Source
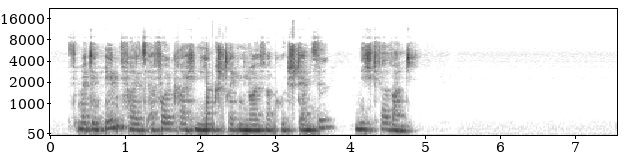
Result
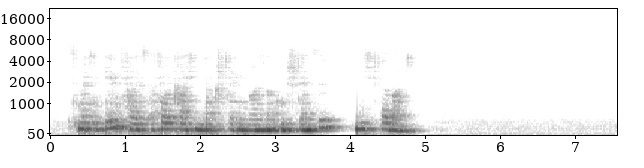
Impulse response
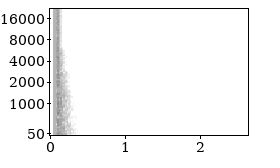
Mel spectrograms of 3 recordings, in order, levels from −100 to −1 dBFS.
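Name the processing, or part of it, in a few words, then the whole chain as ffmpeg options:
television next door: -filter_complex "[0:a]acompressor=threshold=0.00891:ratio=5,lowpass=580[s0];[1:a]atrim=start_sample=2205[s1];[s0][s1]afir=irnorm=-1:irlink=0,asettb=1/sr,asplit=3[s2][s3][s4];[s2]atrim=end=2.734[s5];[s3]atrim=start=2.73:end=4.08,asetpts=PTS-STARTPTS,afade=t=in:d=0.004:c=qsin,afade=t=out:st=1.346:d=0.004:c=qsin,lowshelf=f=110:t=q:w=3:g=-13.5[s6];[s4]atrim=start=4.076[s7];[s5][s6]acrossfade=d=0.004:c1=hsin:c2=qsin[s8];[s8][s7]acrossfade=d=0.004:c1=qsin:c2=hsin,volume=1.68"

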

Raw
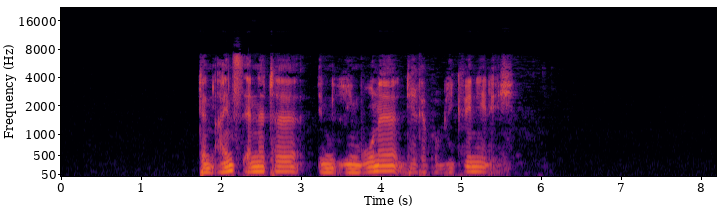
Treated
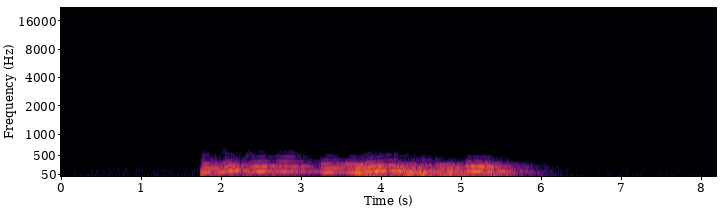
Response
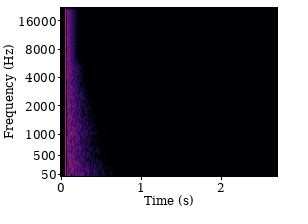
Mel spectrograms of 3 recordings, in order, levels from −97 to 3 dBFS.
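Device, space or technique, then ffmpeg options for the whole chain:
club heard from the street: -filter_complex "[0:a]asettb=1/sr,asplit=3[s0][s1][s2];[s0]atrim=end=3.674[s3];[s1]atrim=start=3.67:end=5.49,asetpts=PTS-STARTPTS,afade=t=in:d=0.004:c=qsin,afade=t=out:st=1.816:d=0.004:c=qsin,aemphasis=mode=reproduction:type=riaa[s4];[s2]atrim=start=5.486[s5];[s3][s4]acrossfade=d=0.004:c1=hsin:c2=qsin[s6];[s6][s5]acrossfade=d=0.004:c1=qsin:c2=hsin,alimiter=limit=0.0944:level=0:latency=1:release=165,lowpass=f=200:w=0.5412,lowpass=f=200:w=1.3066[s7];[1:a]atrim=start_sample=2205[s8];[s7][s8]afir=irnorm=-1:irlink=0"

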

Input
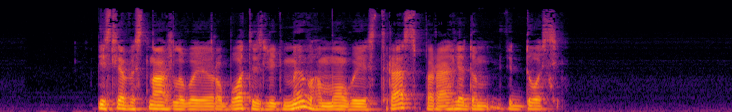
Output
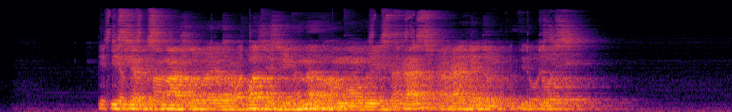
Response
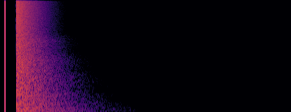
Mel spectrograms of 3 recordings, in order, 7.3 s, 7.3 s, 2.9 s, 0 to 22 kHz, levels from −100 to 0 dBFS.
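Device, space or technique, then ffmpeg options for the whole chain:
bathroom: -filter_complex "[0:a]asettb=1/sr,asplit=3[s0][s1][s2];[s0]atrim=end=1.624[s3];[s1]atrim=start=1.62:end=3.25,asetpts=PTS-STARTPTS,afade=t=in:d=0.004:c=qsin,afade=t=out:st=1.626:d=0.004:c=qsin,equalizer=f=100:t=o:w=0.33:g=9,equalizer=f=315:t=o:w=0.33:g=-5,equalizer=f=630:t=o:w=0.33:g=11,equalizer=f=1250:t=o:w=0.33:g=8,equalizer=f=8000:t=o:w=0.33:g=11[s4];[s2]atrim=start=3.246[s5];[s3][s4]acrossfade=d=0.004:c1=hsin:c2=qsin[s6];[s6][s5]acrossfade=d=0.004:c1=qsin:c2=hsin[s7];[1:a]atrim=start_sample=2205[s8];[s7][s8]afir=irnorm=-1:irlink=0,volume=0.335"

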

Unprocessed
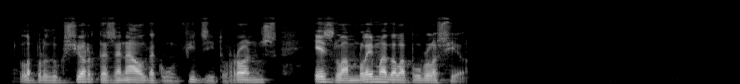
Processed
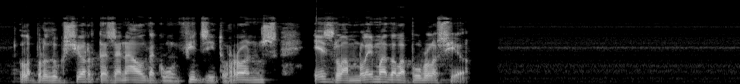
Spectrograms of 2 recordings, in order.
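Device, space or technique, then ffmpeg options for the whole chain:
mastering chain: -filter_complex "[0:a]equalizer=f=550:t=o:w=0.33:g=2,acrossover=split=250|6300[s0][s1][s2];[s0]acompressor=threshold=0.0141:ratio=4[s3];[s1]acompressor=threshold=0.0501:ratio=4[s4];[s2]acompressor=threshold=0.00316:ratio=4[s5];[s3][s4][s5]amix=inputs=3:normalize=0,acompressor=threshold=0.0398:ratio=2.5,tiltshelf=f=730:g=-9,asoftclip=type=hard:threshold=0.355,alimiter=level_in=9.44:limit=0.891:release=50:level=0:latency=1,volume=0.562"

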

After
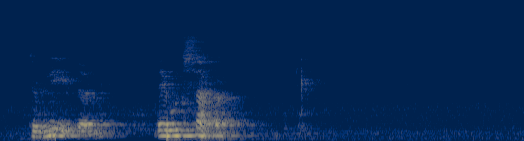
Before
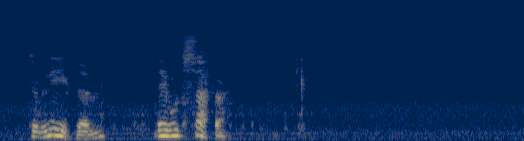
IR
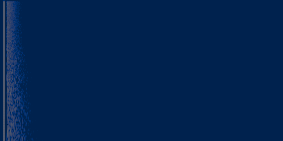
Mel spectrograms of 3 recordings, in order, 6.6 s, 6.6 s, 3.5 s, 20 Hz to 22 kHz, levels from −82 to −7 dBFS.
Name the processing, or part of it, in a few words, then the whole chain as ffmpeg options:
bathroom: -filter_complex "[1:a]atrim=start_sample=2205[s0];[0:a][s0]afir=irnorm=-1:irlink=0,asettb=1/sr,asplit=3[s1][s2][s3];[s1]atrim=end=0.694[s4];[s2]atrim=start=0.69:end=2.09,asetpts=PTS-STARTPTS,afade=t=in:d=0.004:c=qsin,afade=t=out:st=1.396:d=0.004:c=qsin,highpass=280[s5];[s3]atrim=start=2.086[s6];[s4][s5]acrossfade=d=0.004:c1=hsin:c2=qsin[s7];[s7][s6]acrossfade=d=0.004:c1=qsin:c2=hsin,volume=0.75"

